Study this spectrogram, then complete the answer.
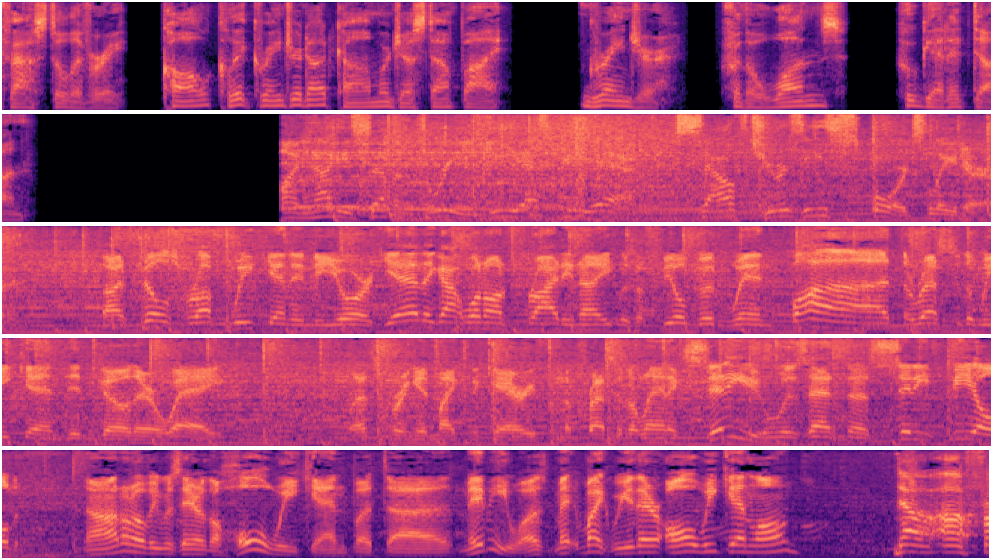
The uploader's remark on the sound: Live at Ocean Casino.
